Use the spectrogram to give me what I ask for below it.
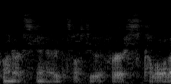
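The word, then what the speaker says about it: Lynyrd Skynyrd: My wife and I really like Leonard Skinner, especially the first couple of albums. So got Leonard Skinner, pronounced Leonard Skinner.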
